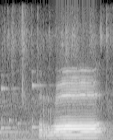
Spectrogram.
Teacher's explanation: रॉ को अदा करते वक्त जो है ज़बान को घुमाना है और इसे मोटा पढ़ना है, पुर करके पढ़ना है।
